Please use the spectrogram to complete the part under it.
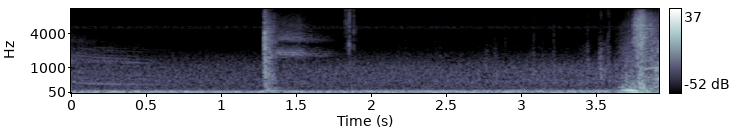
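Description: A weapon strikes with a sharp hit.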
